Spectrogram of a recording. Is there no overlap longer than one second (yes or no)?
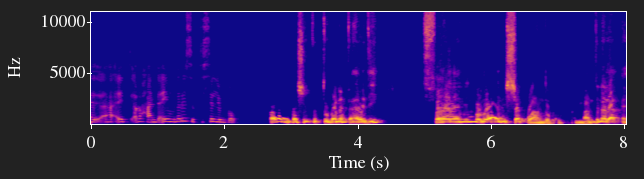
yes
